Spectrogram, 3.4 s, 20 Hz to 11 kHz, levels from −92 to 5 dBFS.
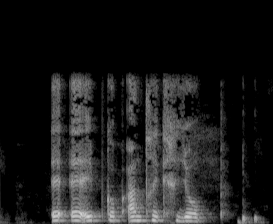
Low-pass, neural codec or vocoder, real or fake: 7.2 kHz; none; real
